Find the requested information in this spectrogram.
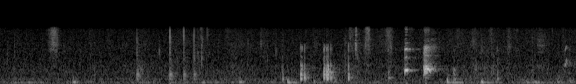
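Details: Four-week-old purebred Miniature Schnauzer puppies, black and white parti-coloured, playing indoors give brief high yips and squeaks among scuffling, thumping noises.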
